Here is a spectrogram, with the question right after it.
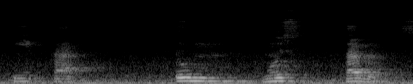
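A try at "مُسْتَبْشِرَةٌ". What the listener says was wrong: Nggak usah dipanjangin, ini nggak panjang. Mustabsyirah.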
